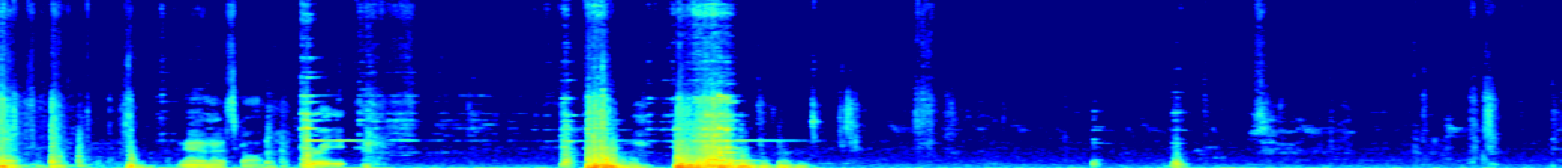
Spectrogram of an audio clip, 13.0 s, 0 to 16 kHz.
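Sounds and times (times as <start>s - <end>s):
metallic ring: 2.5s - 6.6s
heavy thuds of tire dropping: 4.8s - 6.8s.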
